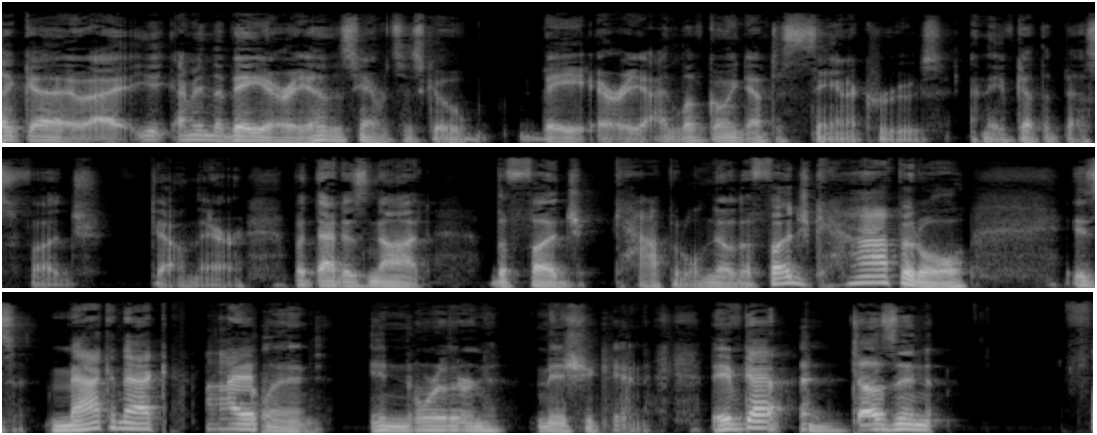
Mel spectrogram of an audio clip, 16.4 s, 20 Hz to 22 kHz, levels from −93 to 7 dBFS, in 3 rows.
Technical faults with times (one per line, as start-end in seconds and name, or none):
11.73-13.21 repeated packet loss (robotic sound)
13.57-15.48 repeated packet loss (robotic sound)
15.90-15.95 short concealed packet loss
16.35-16.38 short concealed packet loss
